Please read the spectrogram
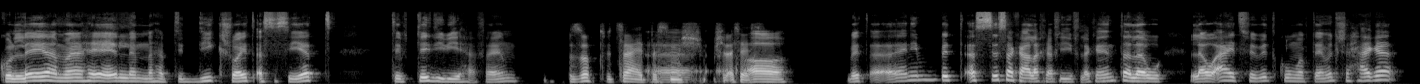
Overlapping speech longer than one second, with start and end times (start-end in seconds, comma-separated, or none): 6.4-7.7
